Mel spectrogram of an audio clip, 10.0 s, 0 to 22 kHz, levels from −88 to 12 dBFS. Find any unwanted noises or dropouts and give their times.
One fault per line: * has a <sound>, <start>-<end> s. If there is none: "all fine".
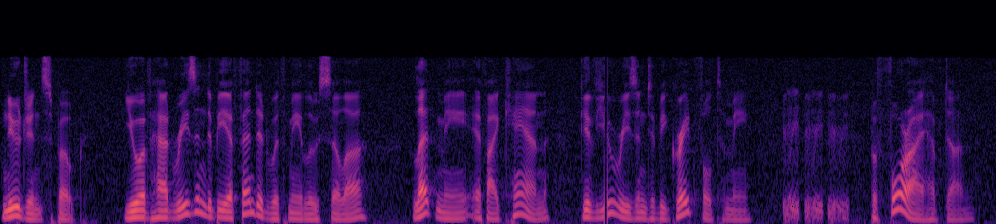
* has a dropout, 6.0-6.1 s
* has a laugh, 7.8-8.5 s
